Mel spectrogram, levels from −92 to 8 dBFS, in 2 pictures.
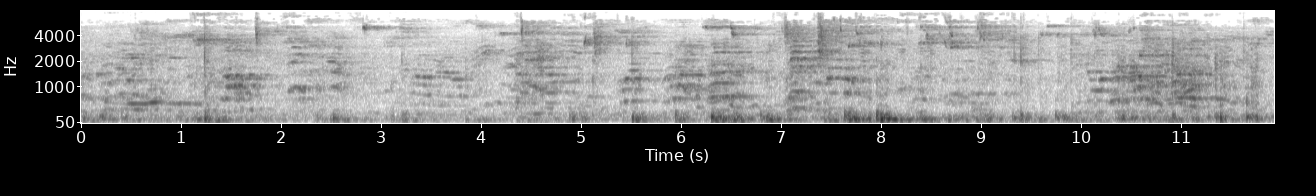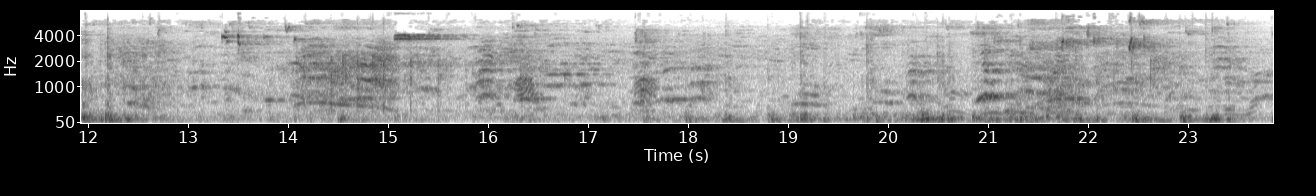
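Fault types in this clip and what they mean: Noise suppressor applied to music or sounds, throughout the clip: a suppressor built for speech stayed active and treats steady tones, ambience and tails as noise. Its gain swings by around 10 dB, so attacks pass while sustained sound sinks and pumps.
Sound cut by the noise suppressor, at 0.03–0.9, 1.83–4.21, 5.68–5.87, 9.51–10.11, 11.49–13.33, 17.13–20.19 and 23.07–23.67 s: held or fading sound drops by about 5 to 7 dB and its decays are cut short. The deepest dips come at 1.83–4.21 and 17.13–20.19 s.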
